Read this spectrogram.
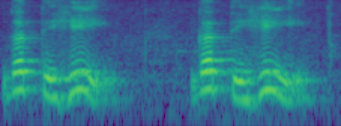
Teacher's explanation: आता शेवटी तीच्या पुढे विसर्ग आहे. ती ऱ्हस्व आहे त्यामुळे विसर्गाचा उच्चार पण ऱ्हस्व ही करायचा आहे आपण.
